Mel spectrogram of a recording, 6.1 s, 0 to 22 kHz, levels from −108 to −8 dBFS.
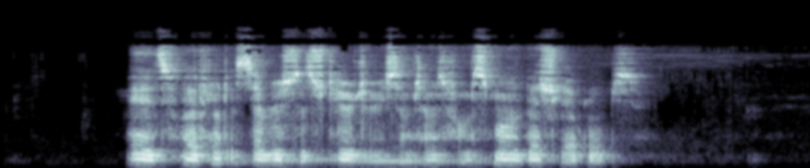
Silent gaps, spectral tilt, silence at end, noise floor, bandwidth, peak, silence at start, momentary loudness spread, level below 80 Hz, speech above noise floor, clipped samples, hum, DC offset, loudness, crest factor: none; -1.5 dB/octave; 1.3 s; -74 dBFS; 10 kHz; 0 dBFS; 0.95 s; 9 LU; -70 dBFS; 55 dB; under 0.1%; none; under 0.1%; -16 LUFS; 20 dB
